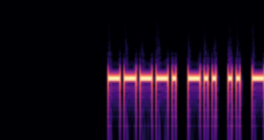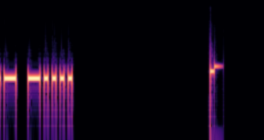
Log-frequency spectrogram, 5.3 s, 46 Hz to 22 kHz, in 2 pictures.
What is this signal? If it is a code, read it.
Morse code, heard as a keyed tone, about 30 wpm, 700 Hz. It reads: 9DIM6
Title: Code Groups - 5 Letter:Numbers - 30wpm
